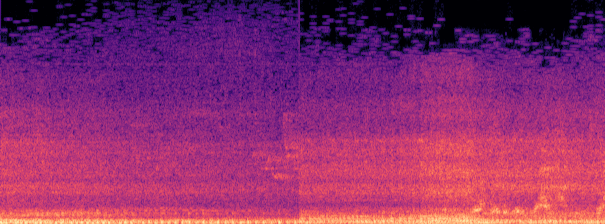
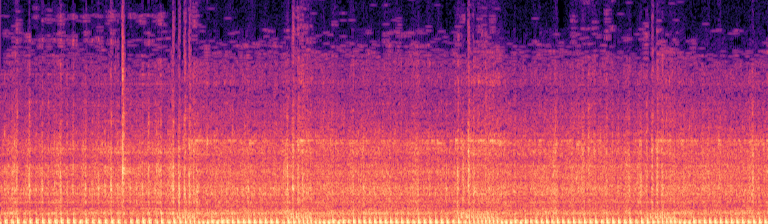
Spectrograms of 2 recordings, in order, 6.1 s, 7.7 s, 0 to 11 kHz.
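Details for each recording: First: 6.5 hp Predator clone single-cylinder on a springer bike, after carb rejet and reassembly: loud, fast thumping idle, a bit choppy but picking up cleanly on throttle. Owner impressed; apparent missing thought to be just the exhaust note. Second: 6.5 hp Predator clone single-cylinder on a springer bike, new 90 main jet with original emulsion tube: steady, even thump at fast idle, no misses. Runs much smoother but lost top-end zip at wide open; owner suspects idle jet needs enlarging.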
